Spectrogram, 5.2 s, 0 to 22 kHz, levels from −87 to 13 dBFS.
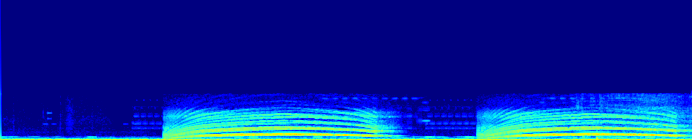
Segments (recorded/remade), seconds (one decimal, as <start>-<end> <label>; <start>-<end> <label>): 0.0-5.2 recorded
